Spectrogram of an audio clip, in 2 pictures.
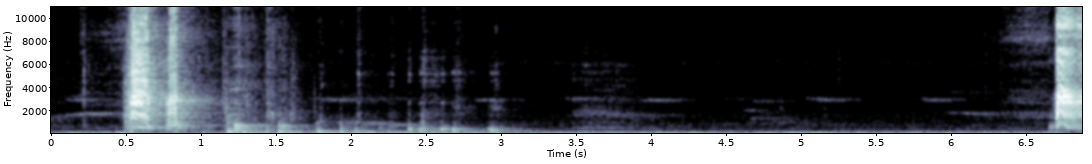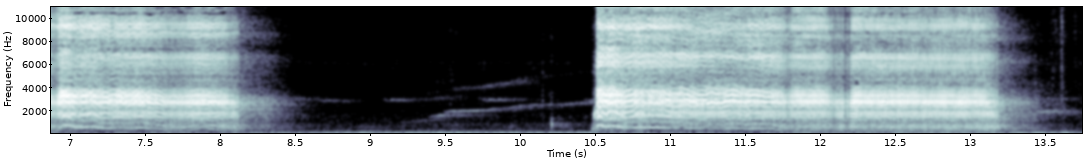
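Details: A frog screaming: a few short harsh cries early on, then two long, loud, broadband screams of one to two seconds each, separated by quiet room background.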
